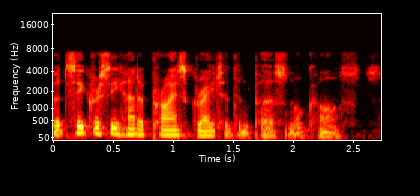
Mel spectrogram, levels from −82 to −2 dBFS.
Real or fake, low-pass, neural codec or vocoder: fake; 7.2 kHz; codec, 16 kHz, 16 kbps, FunCodec, trained on LibriTTS, 50 frames a second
